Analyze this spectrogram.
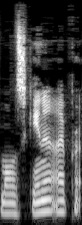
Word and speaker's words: Moleskine: It's spelled Moleskine, Moleskine, but it's pronounced Moleskine, I believe.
